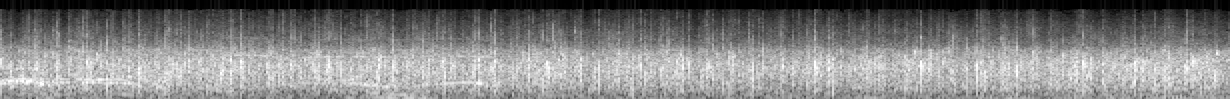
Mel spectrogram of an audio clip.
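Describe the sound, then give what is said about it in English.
A sustained burst of audience applause, dense and steady clapping from a large crowd that fills the whole stretch at a fairly loud, even level. “Another round of applause for these people.”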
